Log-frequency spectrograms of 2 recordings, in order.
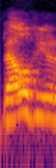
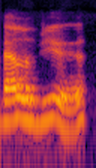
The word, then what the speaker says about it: Bellevue: all of them and we have Bellevue Nebraska it's not Bellevue we have Papillion Nebraska it's not happy all you know there's Pierre South Dakota it's not Pierre and it's like that's just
